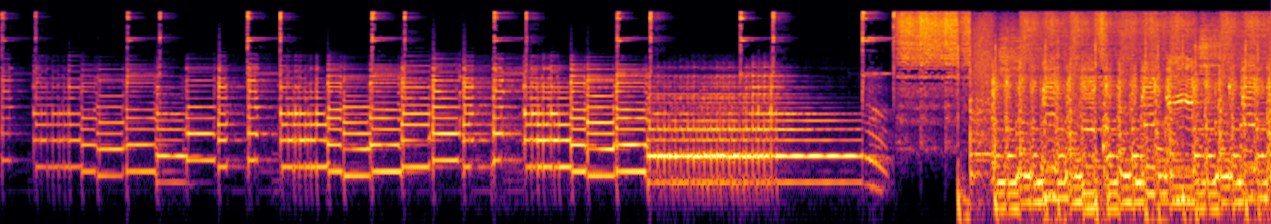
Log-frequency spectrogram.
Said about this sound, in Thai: อันนี้เป็นเฮฟวี่เมทัลนะไม่ใช่ไม่ใช่ร็อกแบบธรรมดา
